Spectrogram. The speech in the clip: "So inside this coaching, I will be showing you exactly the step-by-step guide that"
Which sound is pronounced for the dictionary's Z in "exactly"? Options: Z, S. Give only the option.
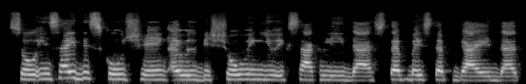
S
